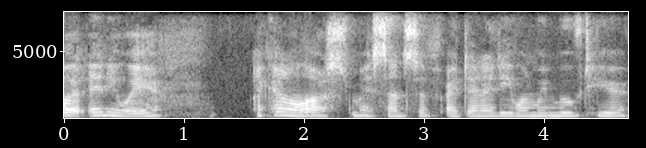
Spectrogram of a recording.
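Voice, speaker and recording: A woman's somewhat breathy voice with monotone, flat intonation. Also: medium pitch for a woman, moderate pace. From Denmark. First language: Danish. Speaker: YouTuber. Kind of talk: personal vlog monologue. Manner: reflective.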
